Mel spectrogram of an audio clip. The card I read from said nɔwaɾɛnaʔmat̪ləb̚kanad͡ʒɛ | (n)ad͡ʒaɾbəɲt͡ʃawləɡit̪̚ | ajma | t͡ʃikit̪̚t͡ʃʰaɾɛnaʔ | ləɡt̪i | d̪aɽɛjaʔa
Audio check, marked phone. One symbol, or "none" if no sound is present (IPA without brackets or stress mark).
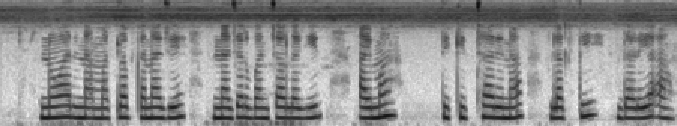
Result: n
